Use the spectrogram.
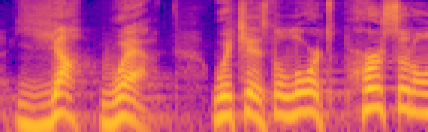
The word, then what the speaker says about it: Yahweh: Semitic Scholars feel that God's personal name which comes from the four Hebrew letters yud he VAV he is pronounced a breathy Yahweh that's the name of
